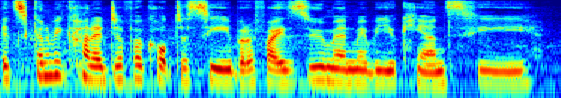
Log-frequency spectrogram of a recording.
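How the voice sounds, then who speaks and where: A woman speaks with ordinary pitch variation. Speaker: gardening vlogger. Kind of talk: casual garden tour vlog. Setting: outdoors in her garden. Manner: fast-talking; filler-heavy, hesitant.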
